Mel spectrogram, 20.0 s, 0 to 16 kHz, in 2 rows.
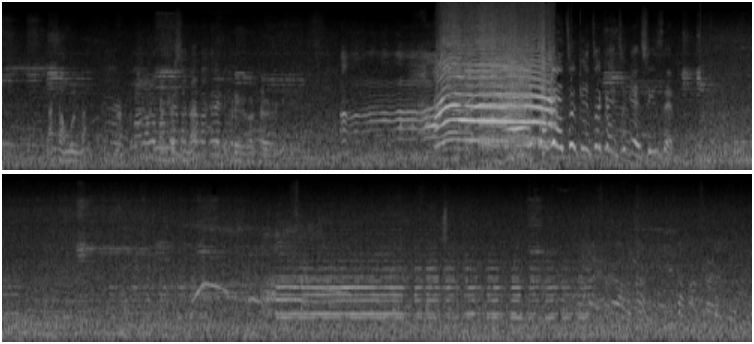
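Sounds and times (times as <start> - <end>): street traffic noise: 0.0 - 20.0
multi-tone vehicle horn: 13.6 - 18.0.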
